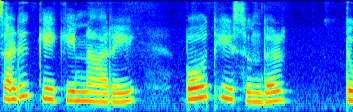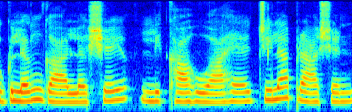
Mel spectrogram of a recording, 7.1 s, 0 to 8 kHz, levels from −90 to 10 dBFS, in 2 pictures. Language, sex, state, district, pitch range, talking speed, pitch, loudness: Hindi, female, Chhattisgarh, Sukma, 195-235 Hz, 110 wpm, 205 Hz, -16 LUFS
